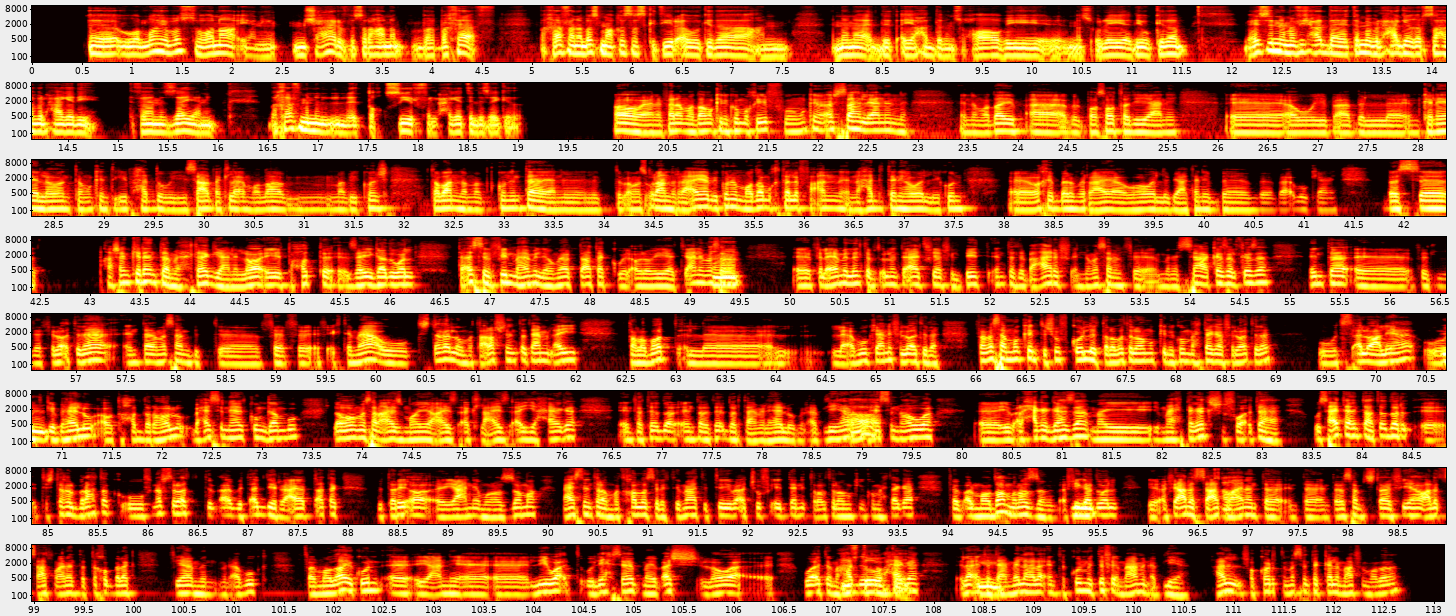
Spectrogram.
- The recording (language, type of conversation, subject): Arabic, advice, إزاي أوازن بين الشغل ومسؤوليات رعاية أحد والديّ؟
- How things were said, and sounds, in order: tsk; tapping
